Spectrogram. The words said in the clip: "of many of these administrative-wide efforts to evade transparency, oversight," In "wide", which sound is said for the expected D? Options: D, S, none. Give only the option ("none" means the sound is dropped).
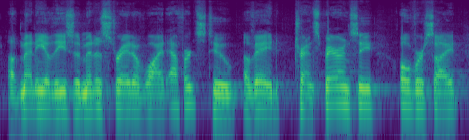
D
